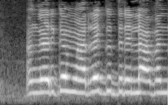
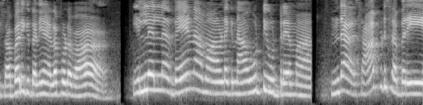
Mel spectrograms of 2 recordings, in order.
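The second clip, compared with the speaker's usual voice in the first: ordinary delivery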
